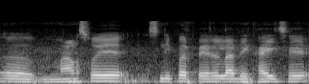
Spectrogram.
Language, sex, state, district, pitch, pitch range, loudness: Gujarati, male, Gujarat, Gandhinagar, 135 Hz, 130-135 Hz, -15 LUFS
